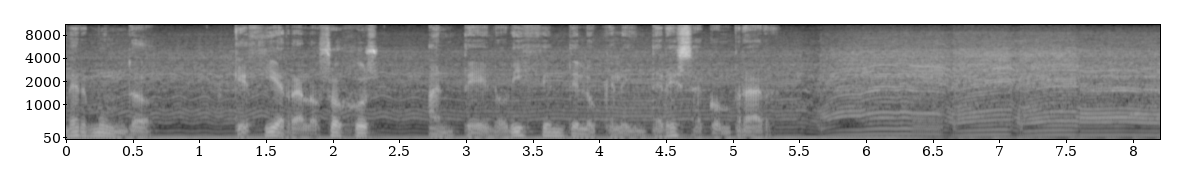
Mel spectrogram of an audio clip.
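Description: A chainsaw engine roars as it cuts into a tree trunk.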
